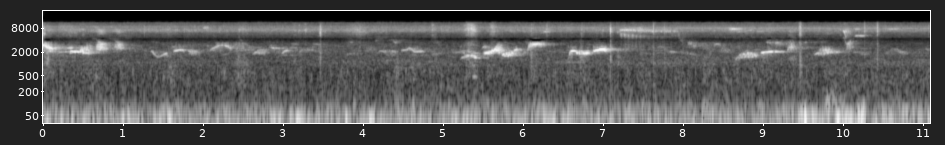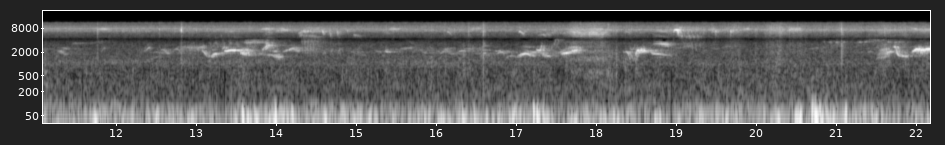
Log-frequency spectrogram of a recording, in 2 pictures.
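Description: Small songbirds chirping repeatedly in short rising and falling notes, over a steady low rumble with a few low bumps.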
